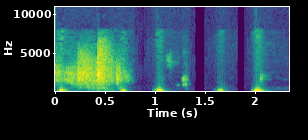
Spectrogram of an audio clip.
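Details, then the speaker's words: Normal heart sounds from a Harvey cardiology patient simulator, heard with a stethoscope at the right upper sternal edge at the heart's base. First and second sounds are clean, the second louder, at about 62 beats a minute. "you'll notice that the second heart sound is louder as you would expect here at the base of the heart"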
